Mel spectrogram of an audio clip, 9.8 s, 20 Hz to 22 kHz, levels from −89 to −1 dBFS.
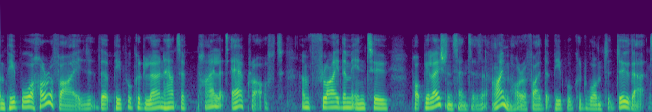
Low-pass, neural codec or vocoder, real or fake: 7.2 kHz; none; real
